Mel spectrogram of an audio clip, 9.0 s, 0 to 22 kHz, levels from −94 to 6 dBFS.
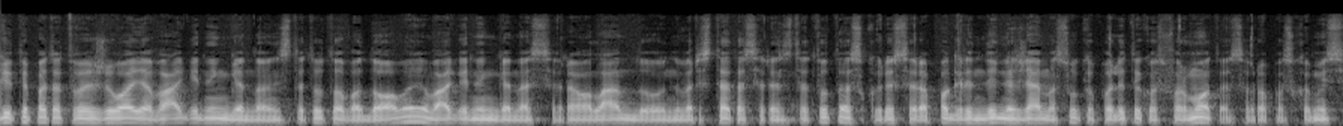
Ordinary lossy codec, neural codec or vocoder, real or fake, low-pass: MP3, 96 kbps; none; real; 14.4 kHz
